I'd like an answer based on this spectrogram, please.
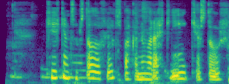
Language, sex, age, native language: Icelandic, female, 13, Icelandic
